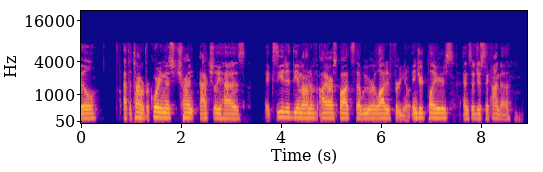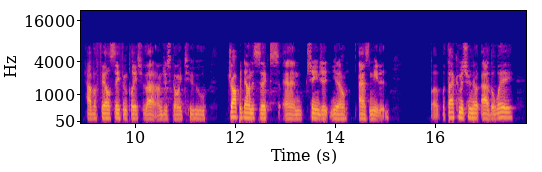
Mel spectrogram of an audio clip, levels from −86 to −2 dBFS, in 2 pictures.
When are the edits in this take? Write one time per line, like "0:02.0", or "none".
none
